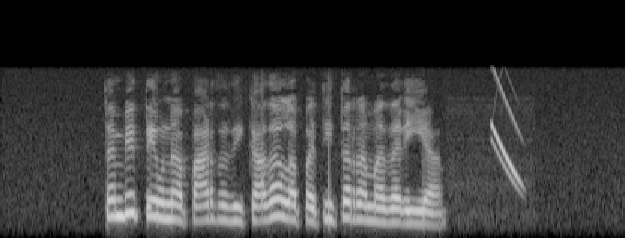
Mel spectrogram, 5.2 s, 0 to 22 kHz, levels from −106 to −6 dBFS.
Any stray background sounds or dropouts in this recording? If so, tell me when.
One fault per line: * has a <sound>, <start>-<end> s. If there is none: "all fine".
* has a chirp, 4.1-4.4 s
